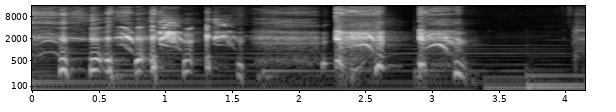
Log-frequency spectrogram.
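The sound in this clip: A person with a hoarse, worn-out voice coughs and clears their throat over and over. A fast run of short hacking bursts gives way to a few longer, rasping coughs, over a steady low hum.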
